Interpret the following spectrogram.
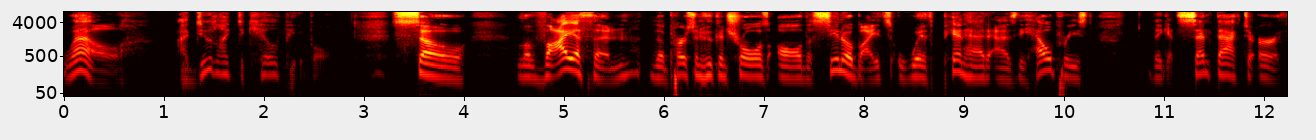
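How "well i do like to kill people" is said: put-on killer doll character voice. Pitching a horror film plot, acting out Chucky's reply: Chucky voice. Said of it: "And Chucky's like".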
